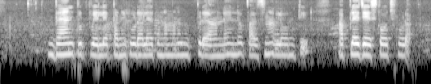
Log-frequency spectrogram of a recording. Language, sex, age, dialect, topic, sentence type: Telugu, female, 18-24, Central/Coastal, banking, statement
